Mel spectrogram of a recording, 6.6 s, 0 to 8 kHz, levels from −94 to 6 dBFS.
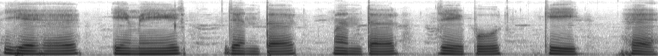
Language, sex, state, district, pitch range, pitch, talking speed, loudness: Hindi, male, Rajasthan, Jaipur, 135-150 Hz, 140 Hz, 65 wpm, -15 LUFS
